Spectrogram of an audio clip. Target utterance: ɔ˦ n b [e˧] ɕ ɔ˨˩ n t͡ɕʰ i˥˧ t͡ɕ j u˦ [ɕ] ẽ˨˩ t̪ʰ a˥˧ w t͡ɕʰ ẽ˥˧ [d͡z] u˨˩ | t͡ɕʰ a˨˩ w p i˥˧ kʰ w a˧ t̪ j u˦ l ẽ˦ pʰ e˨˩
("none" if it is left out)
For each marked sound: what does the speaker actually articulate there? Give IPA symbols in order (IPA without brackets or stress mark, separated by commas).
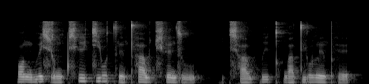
e˦, t͡s, d͡z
